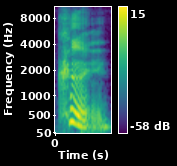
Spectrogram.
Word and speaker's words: can: So in a word like can, in fast speech, it actually sounds more like kun.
